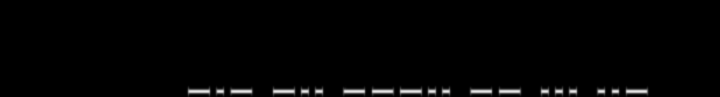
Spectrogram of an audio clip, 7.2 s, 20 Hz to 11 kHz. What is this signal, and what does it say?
Morse code, heard as a keyed tone, about 17 wpm, 700 Hz. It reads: KD8MSU
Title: USA Call Signs - 6 Characters - Repeated 3x - 17wpm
